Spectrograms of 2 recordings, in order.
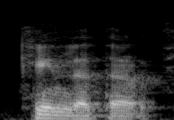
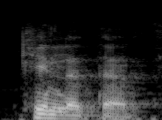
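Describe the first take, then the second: First: Que and en merge into one syllable. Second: The same.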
